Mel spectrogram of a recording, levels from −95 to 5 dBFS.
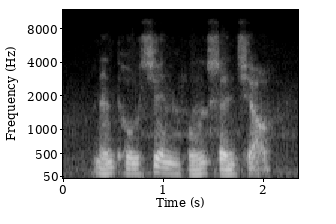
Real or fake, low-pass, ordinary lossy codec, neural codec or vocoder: fake; 7.2 kHz; Opus, 16 kbps; codec, 16 kHz, 2 kbps, FunCodec, trained on Chinese and English, 25 frames a second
